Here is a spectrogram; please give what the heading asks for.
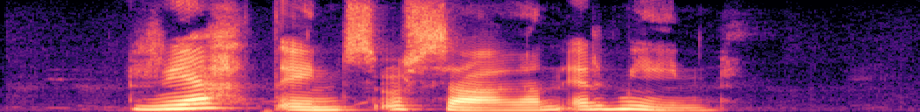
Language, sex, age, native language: Icelandic, female, 14, Icelandic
